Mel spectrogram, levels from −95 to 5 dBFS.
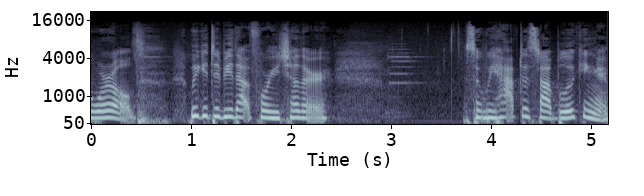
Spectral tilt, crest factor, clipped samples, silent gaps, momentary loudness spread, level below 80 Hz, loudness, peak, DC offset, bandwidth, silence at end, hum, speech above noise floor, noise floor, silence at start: -4.5 dB/octave; 18 dB; under 0.1%; none; 19 LU; -44 dBFS; -23 LUFS; -6 dBFS; under 0.1%; 14.5 kHz; 0 s; none; 29 dB; -51 dBFS; 0 s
